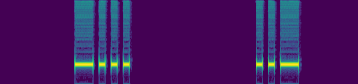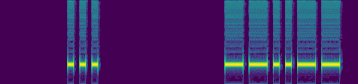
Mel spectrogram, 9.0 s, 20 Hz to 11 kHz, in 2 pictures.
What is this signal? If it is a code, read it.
Morse code, heard as a keyed tone, about 16 wpm, spaced as for 5 wpm, 800 Hz. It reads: BUS,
